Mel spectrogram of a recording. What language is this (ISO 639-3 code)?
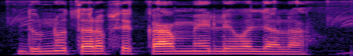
bho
